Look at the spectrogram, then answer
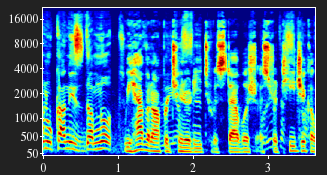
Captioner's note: through translator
